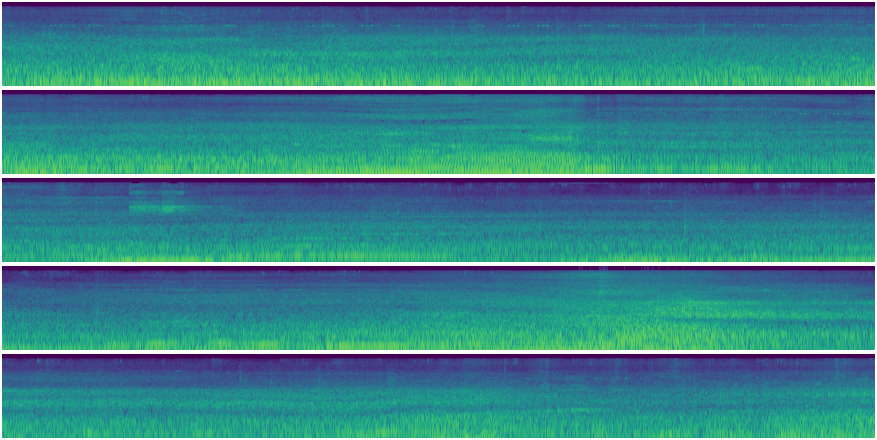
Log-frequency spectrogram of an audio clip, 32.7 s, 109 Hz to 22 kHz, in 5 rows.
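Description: Road traffic passing close by: cars and a minibus drive past one after another over a constant low rumble, each swelling and fading, the loudest pass-by about 24 seconds in. A short high beep sounds about 14 seconds in.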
